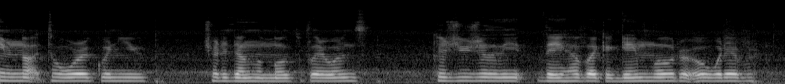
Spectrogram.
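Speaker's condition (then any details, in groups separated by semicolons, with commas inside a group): Cerebral palsy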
